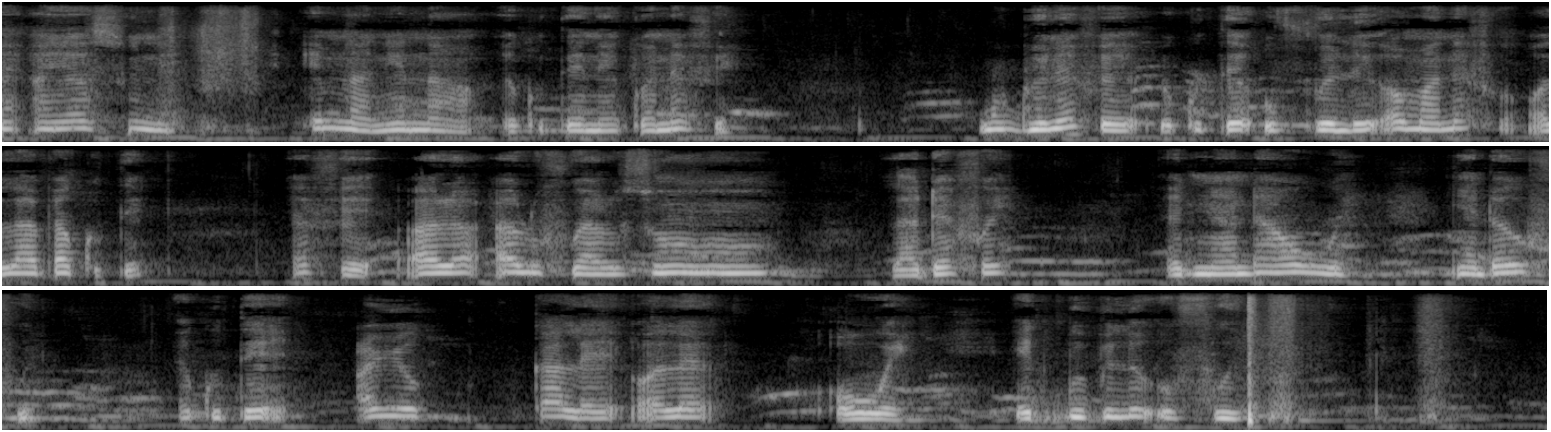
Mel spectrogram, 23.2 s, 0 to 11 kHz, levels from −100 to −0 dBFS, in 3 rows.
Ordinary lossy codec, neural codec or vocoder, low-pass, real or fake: AAC, 48 kbps; vocoder, 44.1 kHz, 128 mel bands every 512 samples, BigVGAN v2; 9.9 kHz; fake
